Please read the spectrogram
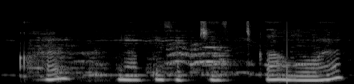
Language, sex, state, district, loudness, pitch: Hindi, female, Bihar, Bhagalpur, -32 LUFS, 220 Hz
